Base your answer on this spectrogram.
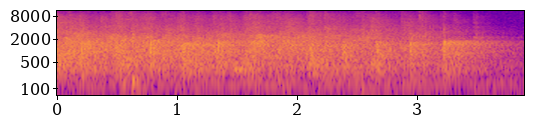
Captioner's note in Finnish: aplodeja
